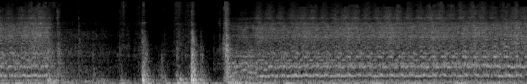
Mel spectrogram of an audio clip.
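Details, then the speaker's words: 1978 Ford F-150 cranking: uneven cranking bursts for about two seconds, then it catches and settles to a steady idle. It just needed more throttle pumps to prime the carburetor. "Flooded or did I disable something? Did I unhook something? Let's go check. Okay. Just needed some more pumpage."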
